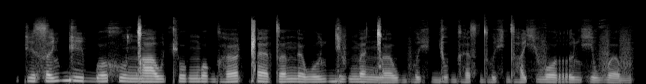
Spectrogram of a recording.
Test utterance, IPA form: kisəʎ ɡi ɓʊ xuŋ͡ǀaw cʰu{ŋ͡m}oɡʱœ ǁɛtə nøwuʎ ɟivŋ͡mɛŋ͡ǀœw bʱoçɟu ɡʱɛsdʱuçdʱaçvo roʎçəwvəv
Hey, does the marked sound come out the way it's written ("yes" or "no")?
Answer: yes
